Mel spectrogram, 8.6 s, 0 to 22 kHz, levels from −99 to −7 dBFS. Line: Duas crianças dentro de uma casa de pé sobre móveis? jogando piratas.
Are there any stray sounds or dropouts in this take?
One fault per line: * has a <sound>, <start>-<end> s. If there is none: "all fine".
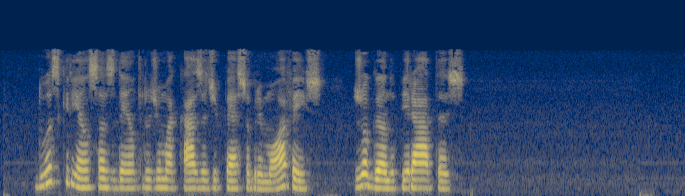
all fine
